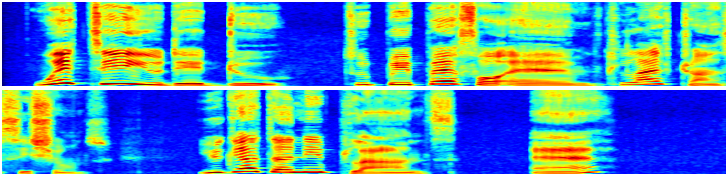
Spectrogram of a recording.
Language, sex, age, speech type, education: Nigerian Pidgin, female, 30-45, spontaneous, tertiary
